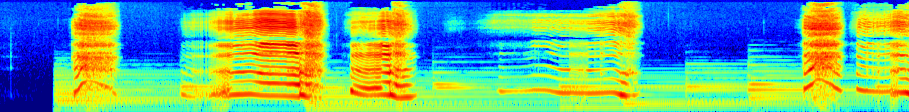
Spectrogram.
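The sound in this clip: A person crying in several loud, wailing sobs with wavering, breaking pitch, separated by short gasping breaths, heard alone without any talk.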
